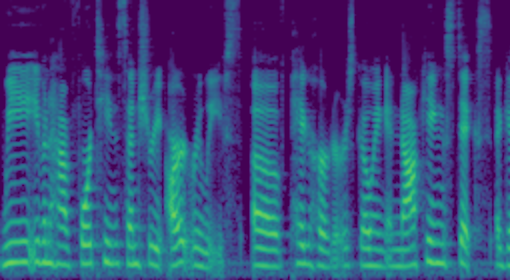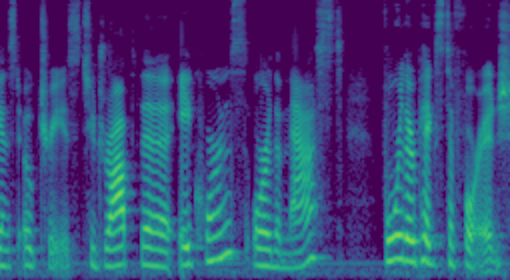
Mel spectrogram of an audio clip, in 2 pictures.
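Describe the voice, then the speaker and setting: A woman speaks in a plain, everyday voice, fairly high in pitch with ordinary pitch variation. Her pace is fairly slow with hardly any pauses, and the recording is very clean with a silent background. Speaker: research professor. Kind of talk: scripted narration.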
